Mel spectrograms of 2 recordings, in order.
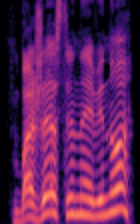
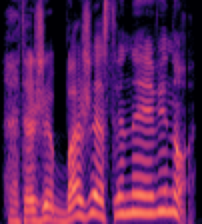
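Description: First: High, loud yell with вино rising. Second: Wheezed. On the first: Bom yelling as the divine wine appears. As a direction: shout it out in greedy alarm. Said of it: "заорал Бом". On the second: Zloba wheezing in awe over the divine wine. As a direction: let the voice climb on вино. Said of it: "просипел черноволосый злоба". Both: A narrator's reading.

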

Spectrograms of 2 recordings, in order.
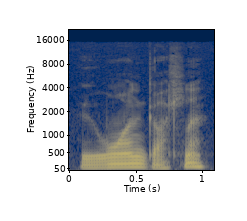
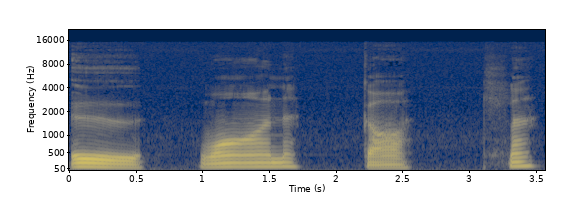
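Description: First: Said in the usual way. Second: U, wan, ga, sla, each syllable held apart, N joined to "wan". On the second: Shown as a demonstration. Teacher showing the silent I to learners, syllable by syllable. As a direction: sound out "U, wan, ga, sla" one piece at a time. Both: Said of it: "sound with the W A like this".

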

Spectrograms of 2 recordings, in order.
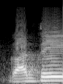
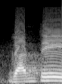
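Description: No difference in how they are said.

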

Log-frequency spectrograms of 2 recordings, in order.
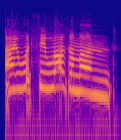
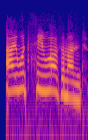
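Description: First: Put-on high, slow tearful child wail. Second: Put-on high, stubborn child voice; a small girl demanding her way; insistent little girl. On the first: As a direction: wail it like a crying little girl. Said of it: "she wailed". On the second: Agnes insists. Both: A narrator's reading.

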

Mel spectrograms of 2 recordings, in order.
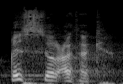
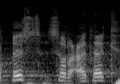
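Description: First: "قس سرعتك" with the two sin sounds merged into one doubled sin. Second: "قس سرعتك" with each sin said apart, qis then surʕatak; separated sin. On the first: Teacher showing the class the required merged "قس سرعتك". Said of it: "يجب أن تقول". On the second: Teacher showing the class the wrong separated "قس سرعتك". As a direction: sound both sin in "قس سرعتك" separately, not merged. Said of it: "ولا تقل". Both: Shown as a demonstration.

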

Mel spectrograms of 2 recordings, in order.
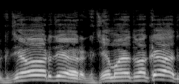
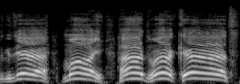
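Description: First: High, loud, outraged questions; yelled demands. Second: Very high, loud, word-by-word shout; drawn-out yell. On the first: Arrested man demanding warrant and lawyer, yelling. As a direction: fire the demands at them, yelling. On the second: Arrested man repeating his demand for a lawyer, bellowing. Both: Acted.

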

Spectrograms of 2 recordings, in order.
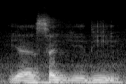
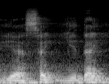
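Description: First: سيدي ending in a long ee; singular ending. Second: سيدي ending in -ay; dual ending. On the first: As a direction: say سيدي with final -ee, as "sayyidee". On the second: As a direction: say سيدي as "sayyiday", final diphthong. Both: Shown as a demonstration. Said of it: "مثنى يعني".

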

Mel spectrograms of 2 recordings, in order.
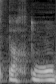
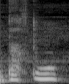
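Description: First: High, pleading cry; anguished plea to go; heartbroken plea. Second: Even higher, desperate cry rising at the end; last anguished plea, climbing in pitch; rising heartbroken plea. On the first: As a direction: beg him to leave, voice lifting. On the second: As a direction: push the begging to its peak. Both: A narrator's reading. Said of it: "s'écria-t-elle d'une voix navrée".

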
